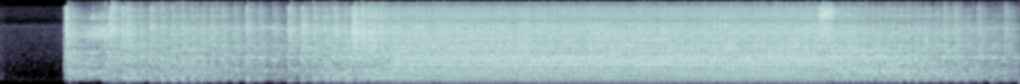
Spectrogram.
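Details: Craftsman riding mower with new carburetor, after an erratic starter needed knocking: the engine fires after half a second, revs up and settles into a steady, even buzzing run; it starts right up and runs normally, though the owner will swap the starter back to the original.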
